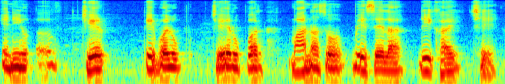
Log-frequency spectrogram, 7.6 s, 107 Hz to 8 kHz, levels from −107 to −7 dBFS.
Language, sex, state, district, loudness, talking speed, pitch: Gujarati, female, Gujarat, Valsad, -15 LUFS, 85 wpm, 230 Hz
